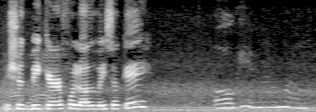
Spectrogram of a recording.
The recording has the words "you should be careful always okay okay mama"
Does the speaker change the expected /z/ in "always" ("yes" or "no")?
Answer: yes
